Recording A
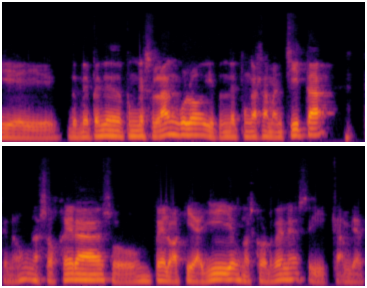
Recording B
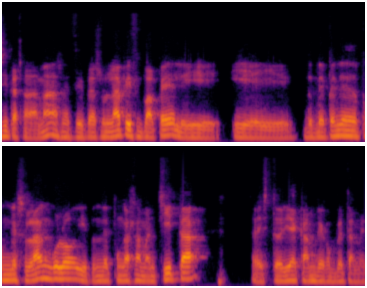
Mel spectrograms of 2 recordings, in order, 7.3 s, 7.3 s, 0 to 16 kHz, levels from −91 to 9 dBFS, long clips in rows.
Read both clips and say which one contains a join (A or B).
A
